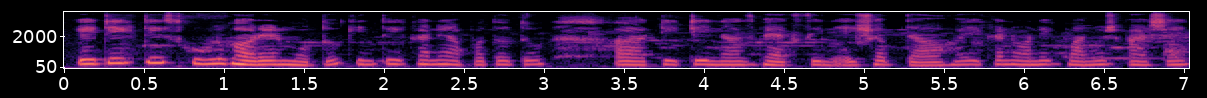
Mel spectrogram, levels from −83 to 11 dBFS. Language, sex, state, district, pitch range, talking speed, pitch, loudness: Bengali, female, West Bengal, Dakshin Dinajpur, 185-210 Hz, 160 wpm, 200 Hz, -23 LUFS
